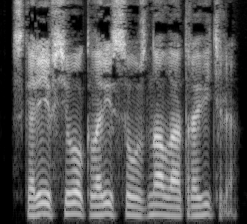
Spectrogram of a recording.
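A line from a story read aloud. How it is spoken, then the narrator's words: Plain. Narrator (Russian): сказал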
